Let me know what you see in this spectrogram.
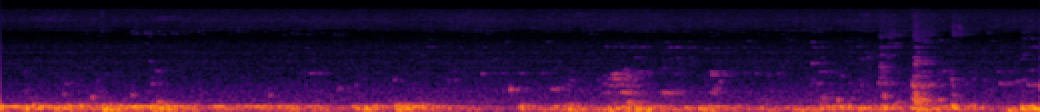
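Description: Wind buffeting the microphone over the low rumble of a passenger train running at speed, heard from the open door of a coach. A few sharp clacks come near the end.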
